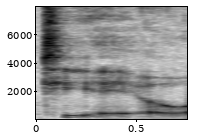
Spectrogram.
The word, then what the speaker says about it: Tao: So in this context, Tao, T-A-O, I'm sure you've seen it. The actual pronunciation is with a D, so D-A-O, Tao De Jing, and the way of change or the path of change.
